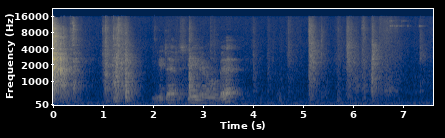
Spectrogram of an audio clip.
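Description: A wooden frame knocks and clatters as it is handled.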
